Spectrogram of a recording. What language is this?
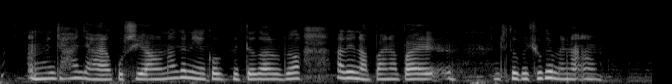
Santali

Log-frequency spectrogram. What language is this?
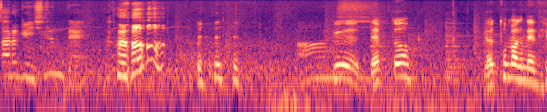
Korean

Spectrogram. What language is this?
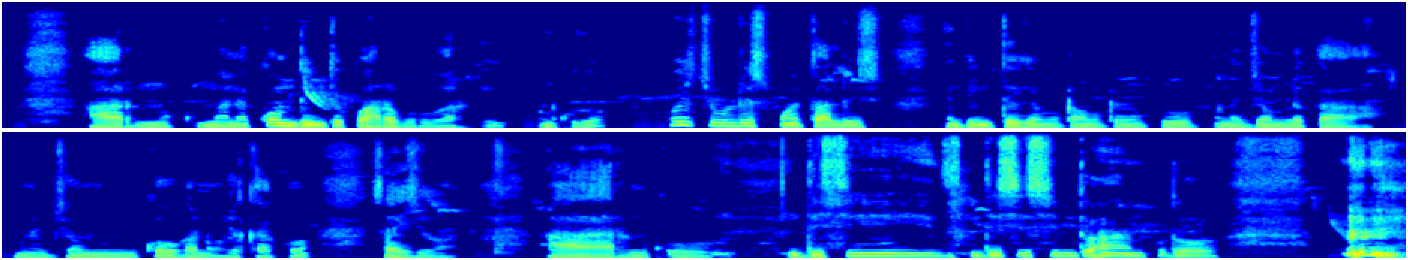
Santali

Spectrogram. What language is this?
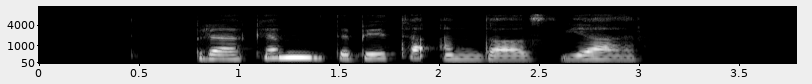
Central Kurdish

